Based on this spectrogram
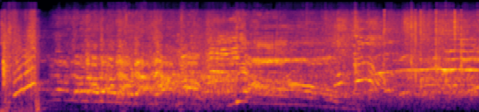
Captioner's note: record scratching; crowd cheering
